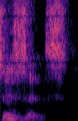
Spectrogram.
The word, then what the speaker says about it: SZA: lot um and also I discovered that um sza is actually pronounced sczs um this is why people don't bring me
